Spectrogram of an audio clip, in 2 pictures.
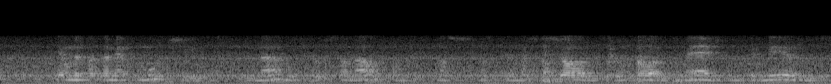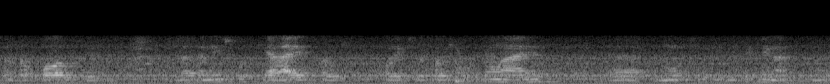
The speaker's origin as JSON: {"language": "Portuguese", "town": "Goiânia", "region": "Goiás", "country": "Brazil", "said": "sou goiano de origem, na cidade que nasceu, de Goiânia"}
